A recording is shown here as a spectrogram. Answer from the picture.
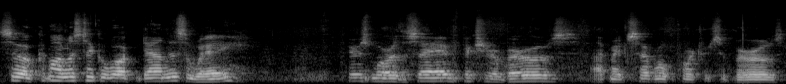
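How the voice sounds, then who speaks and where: A man talks at a moderate pace with an American accent and a fairly high pitch. His pitch varies in an ordinary way, and there is noticeable background noise. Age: 70s. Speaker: photographer and collage artist. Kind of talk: casual home tour talk. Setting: indoors at home studio.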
